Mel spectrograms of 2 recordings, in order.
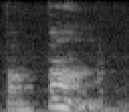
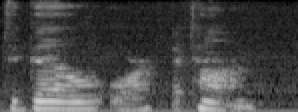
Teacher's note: am one of the simplest feet has the pattern bum bum one unstressed syllable then a stressed one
